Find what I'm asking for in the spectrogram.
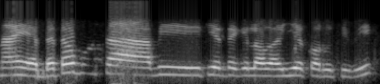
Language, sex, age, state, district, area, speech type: Odia, female, 30-45, Odisha, Sundergarh, urban, conversation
